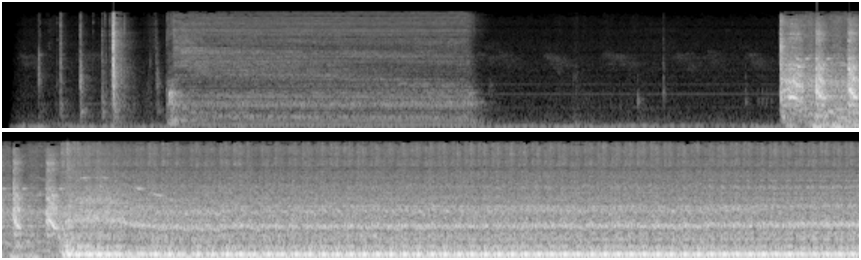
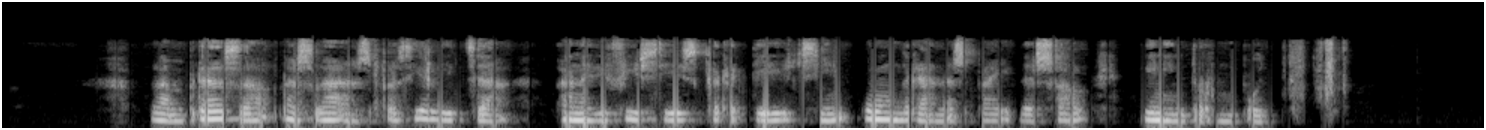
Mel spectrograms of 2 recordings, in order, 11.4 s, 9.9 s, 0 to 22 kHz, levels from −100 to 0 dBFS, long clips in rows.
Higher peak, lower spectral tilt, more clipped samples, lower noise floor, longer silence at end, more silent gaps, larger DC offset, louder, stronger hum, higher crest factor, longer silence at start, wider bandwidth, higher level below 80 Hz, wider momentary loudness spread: first, 0 dBFS vs -10 dBFS; about the same, -4.5 dB/octave vs -4 dB/octave; neither; second, -58 dBFS vs -87 dBFS; second, 0 s vs 1 s; neither; neither; first, -15 LUFS vs -28 LUFS; neither; about the same, 16 dB vs 20 dB; about the same, 0.75 s vs 0.75 s; first, 16.5 kHz vs 7.8 kHz; first, -24 dBFS vs -56 dBFS; first, 18 LU vs 11 LU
